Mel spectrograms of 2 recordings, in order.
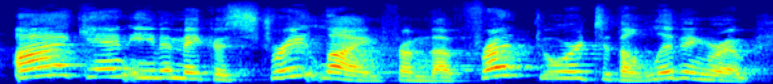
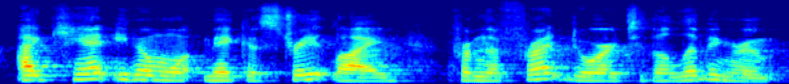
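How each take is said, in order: First: It sounds irritated and angry. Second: It sounds overwhelmed and asking for help.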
